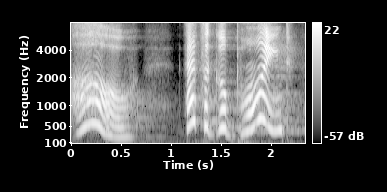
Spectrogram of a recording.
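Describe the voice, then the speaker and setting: A tiny, excitable fairy companion from a video game. The voice is squeaky and extremely high, swooping with lively, naive indignation. Loud music plays behind it. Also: female voice, slow pace, exaggerated voice. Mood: curious. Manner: squeaky, exclamatory, refers to self in third person. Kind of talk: scripted video game dialogue.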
